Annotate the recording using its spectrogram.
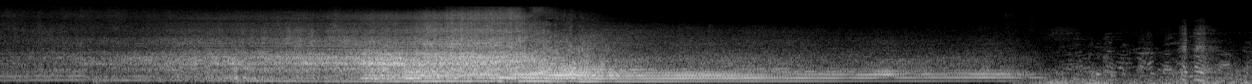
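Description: A Mini Cooper S racing car's engine under power, coming closer and louder to a peak about four to six seconds in, its note dropping as it passes and then fading as the car drives away, gone by about ten seconds in.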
